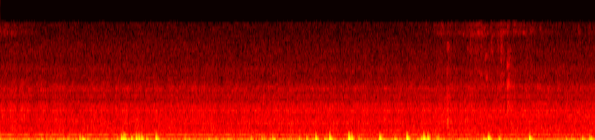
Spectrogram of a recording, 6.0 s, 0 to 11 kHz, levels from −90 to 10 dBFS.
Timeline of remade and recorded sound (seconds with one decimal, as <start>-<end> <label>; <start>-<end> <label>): 0.0-0.6 remade; 0.6-4.2 recorded; 4.2-6.0 remade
